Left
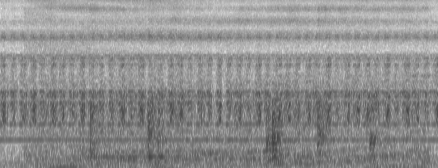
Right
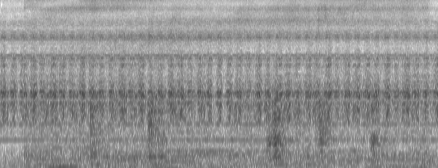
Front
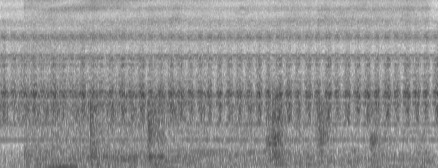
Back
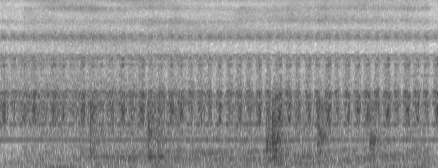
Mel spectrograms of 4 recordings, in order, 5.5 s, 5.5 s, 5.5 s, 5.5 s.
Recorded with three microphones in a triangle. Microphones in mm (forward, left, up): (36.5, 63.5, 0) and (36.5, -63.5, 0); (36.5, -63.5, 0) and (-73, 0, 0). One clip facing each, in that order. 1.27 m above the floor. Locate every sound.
0.3 s footsteps: 20° left, 1.3 m; by 5.4 s 115° left, 3 m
